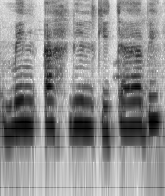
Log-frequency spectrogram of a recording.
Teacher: نون ساکن ہے، نون ساکن کے بعد اظہار حلقی ہے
